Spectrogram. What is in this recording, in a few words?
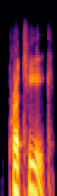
"pratique", American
